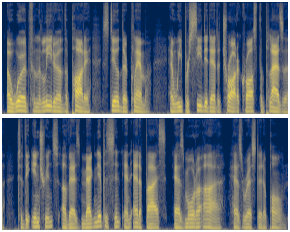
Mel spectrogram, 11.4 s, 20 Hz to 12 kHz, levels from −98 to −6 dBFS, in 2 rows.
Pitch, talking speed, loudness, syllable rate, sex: 115 Hz, 180 wpm, -23 LUFS, 5.3 syllables/s, male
